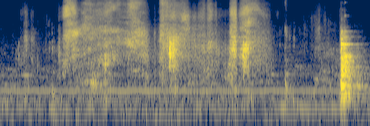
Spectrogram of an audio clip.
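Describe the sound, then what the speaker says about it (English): A cloth wipes residue off a metal manway lid and nozzle in a series of soft, uneven rubbing strokes, close by and fairly quiet, ending with a sharp clink. No one speaks. "Using a clean cloth, remove all residue from the surface of the Manway lid and the nozzle"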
